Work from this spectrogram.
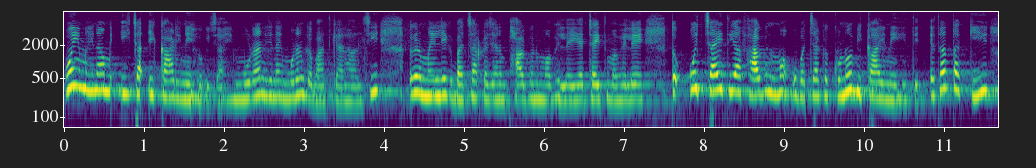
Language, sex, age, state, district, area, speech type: Maithili, female, 18-30, Bihar, Darbhanga, rural, spontaneous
